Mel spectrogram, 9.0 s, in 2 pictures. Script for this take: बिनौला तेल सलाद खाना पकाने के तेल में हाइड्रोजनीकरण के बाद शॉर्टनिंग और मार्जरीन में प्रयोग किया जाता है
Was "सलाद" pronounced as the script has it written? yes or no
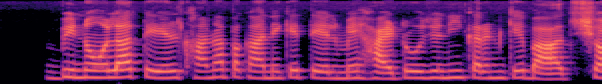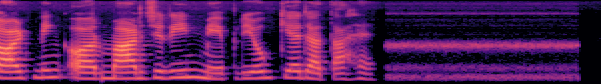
no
